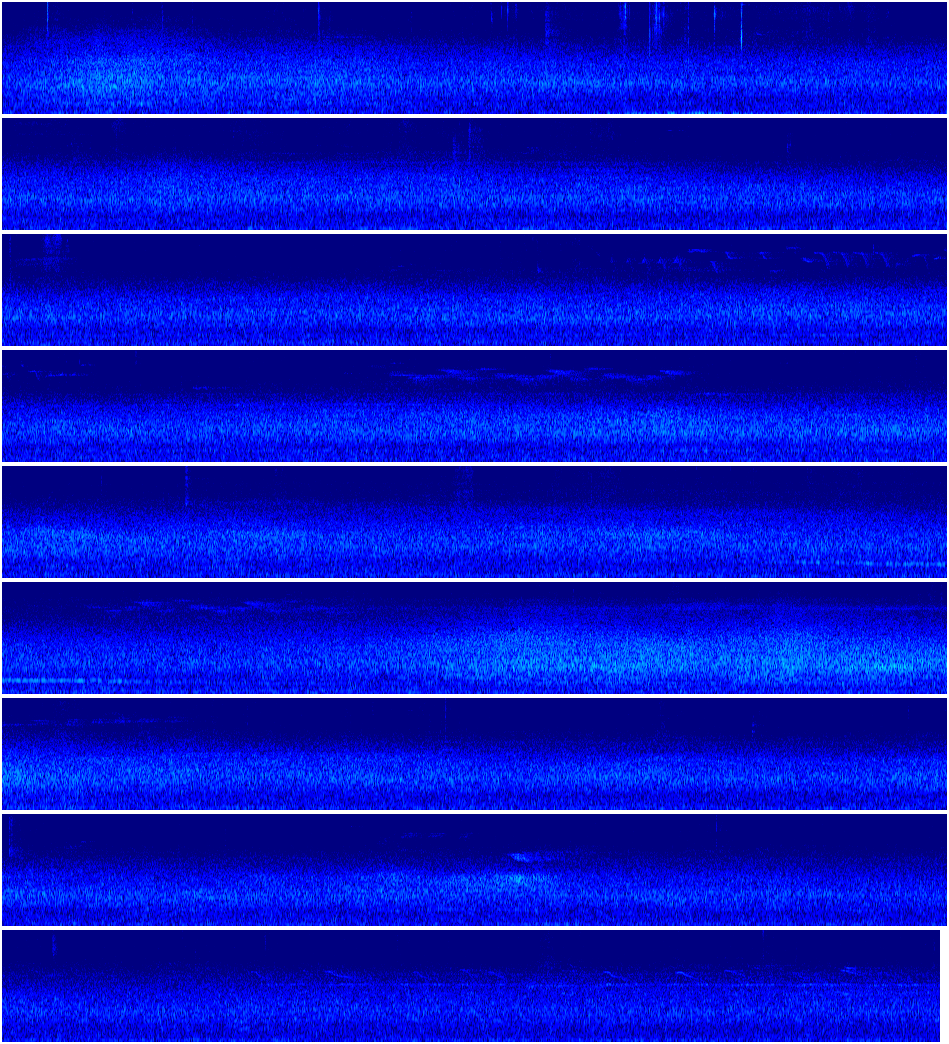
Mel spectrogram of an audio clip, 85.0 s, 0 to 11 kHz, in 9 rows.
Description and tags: London UK Ambience Feb 2013 01
This is a stereo recording of city ambience in Greenwich, London, UK taken at around 4 in the morning. This recording is unedited, so it will need a bit of spit and polish before use.
ambience, atmos, atmosphere, evening, greenwich, london, night, night-time, suburban, suburbs, uk, urban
